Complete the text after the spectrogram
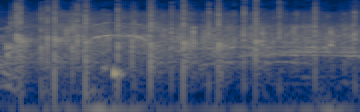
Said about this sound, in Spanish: Te felicito. Tienes un gran conductor. Aplauso para él.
